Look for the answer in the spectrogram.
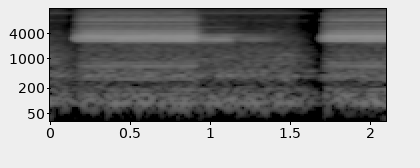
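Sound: car alarm going off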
